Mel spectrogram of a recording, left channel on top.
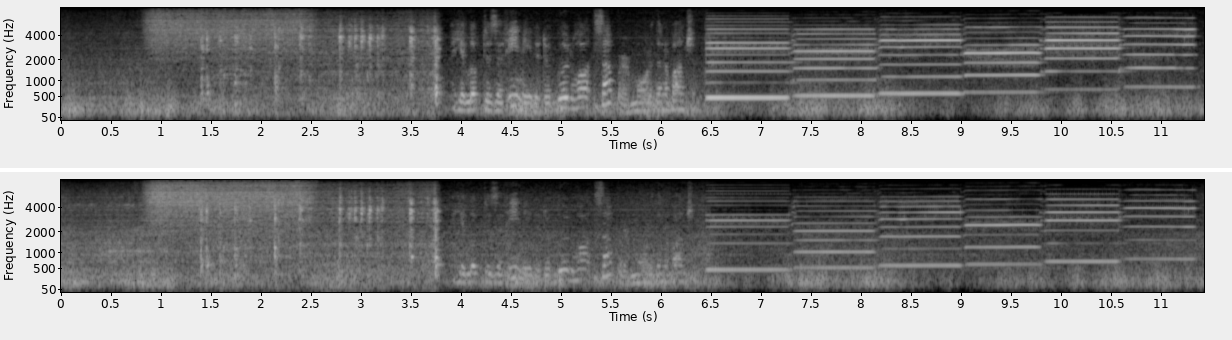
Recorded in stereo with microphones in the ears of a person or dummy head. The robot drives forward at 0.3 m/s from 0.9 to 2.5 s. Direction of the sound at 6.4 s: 20° left (ahead or behind).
